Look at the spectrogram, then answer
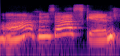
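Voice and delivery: rising, wary question; suspicious surprise. Retold or imitated. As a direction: sound caught off guard and suspicious. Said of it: "And she's like".

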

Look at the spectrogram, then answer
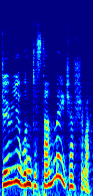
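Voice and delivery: playful mock-stern teaching assistant. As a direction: ask it like a firm teaching assistant. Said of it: "I'm gonna get my teaching assistant voice on now".

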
